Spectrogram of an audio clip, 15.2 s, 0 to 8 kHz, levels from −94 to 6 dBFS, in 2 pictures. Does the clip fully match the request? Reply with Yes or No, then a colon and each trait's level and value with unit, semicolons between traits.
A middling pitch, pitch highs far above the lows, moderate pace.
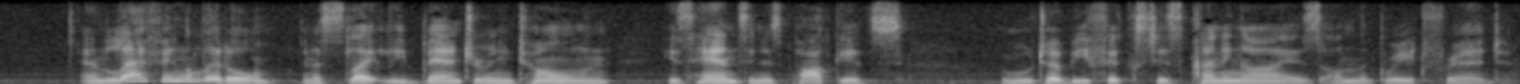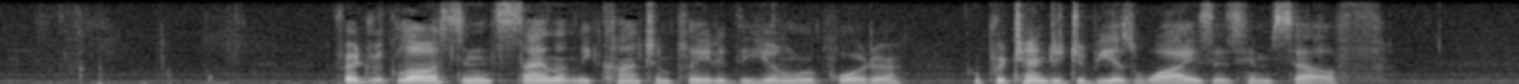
Yes: medium, 150 Hz; wide, 6.1 semitones; average, 150 wpm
